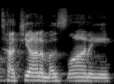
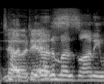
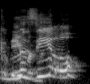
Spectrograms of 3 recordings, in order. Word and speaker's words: Tatiana Maslany: Nobody seemed to notice that when Tatiana Maslany won, he said to Tanya Mosley. No, yeah, straight up. You just put the wrong emphasis on the wrong syllable.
